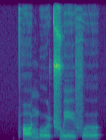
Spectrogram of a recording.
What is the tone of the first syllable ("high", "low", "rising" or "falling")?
high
